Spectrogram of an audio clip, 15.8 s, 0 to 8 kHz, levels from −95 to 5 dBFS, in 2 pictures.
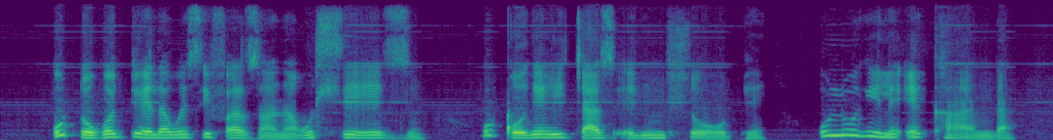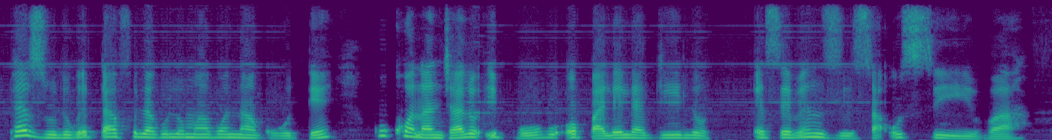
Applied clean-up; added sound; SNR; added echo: neural separator model SepFormer DNS4.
